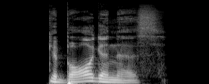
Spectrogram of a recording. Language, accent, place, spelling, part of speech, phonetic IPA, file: German, Germany, Berlin, geborgenes, adjective, [ɡəˈbɔʁɡənəs], De-geborgenes.ogg
- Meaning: strong/mixed nominative/accusative neuter singular of geborgen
